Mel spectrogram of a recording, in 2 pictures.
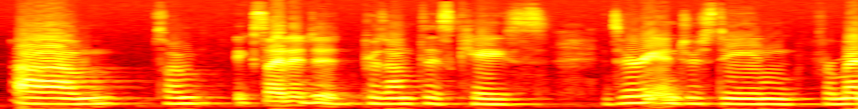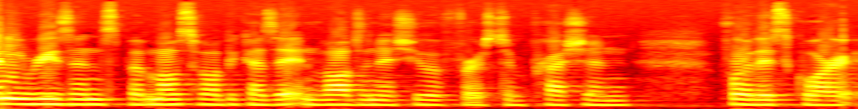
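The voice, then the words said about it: Hoarse, croaky voice. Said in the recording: “apologizing for my voice here. It's seasonal allergies ... I sound like a frog”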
